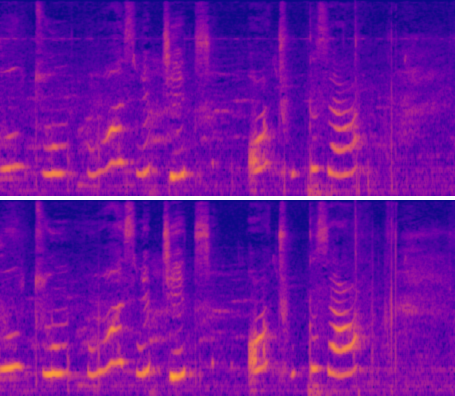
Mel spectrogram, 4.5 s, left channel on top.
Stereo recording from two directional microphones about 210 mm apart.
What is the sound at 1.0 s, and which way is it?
Music, 20° right (ahead or behind).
